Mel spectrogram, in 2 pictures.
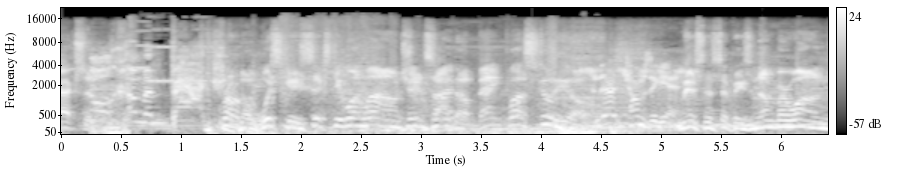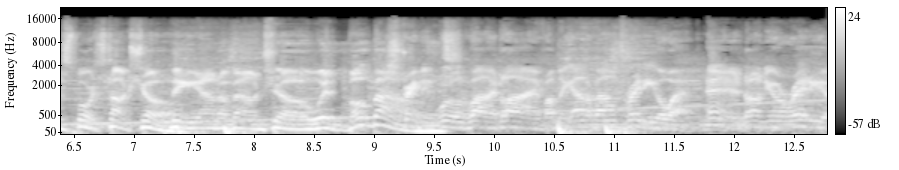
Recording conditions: phone line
